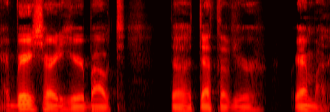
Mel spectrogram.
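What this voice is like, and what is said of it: Put-on Southside Chicago Irish accent. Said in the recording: “He's got the Southside Irish Chicago accent.”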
